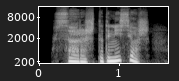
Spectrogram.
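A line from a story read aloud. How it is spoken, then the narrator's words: Exclaimed. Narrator (Russian): воскликнула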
